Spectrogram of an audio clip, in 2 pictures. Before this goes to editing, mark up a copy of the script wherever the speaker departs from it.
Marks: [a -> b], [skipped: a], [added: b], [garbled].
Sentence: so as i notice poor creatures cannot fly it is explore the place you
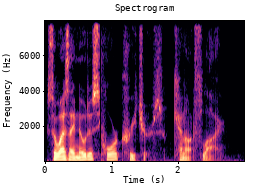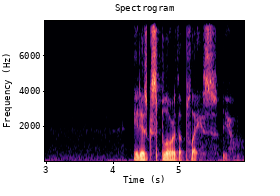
so as i notice poor creatures cannot fly it is explore the place you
